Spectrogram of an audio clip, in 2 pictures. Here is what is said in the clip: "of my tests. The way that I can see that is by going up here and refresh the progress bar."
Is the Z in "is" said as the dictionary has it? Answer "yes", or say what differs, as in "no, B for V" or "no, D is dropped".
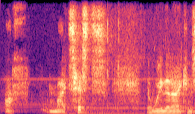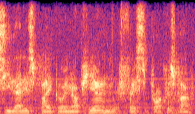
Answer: yes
